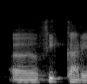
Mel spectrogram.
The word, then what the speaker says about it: vikar: Oke, paus sebagai wakil Kristus di dunia, vikar ya, jadi bacanya vikar bukan vicar ya, vikar Kristus.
